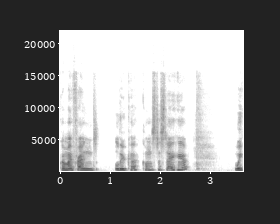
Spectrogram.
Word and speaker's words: Luke: And also it's spelled Luke, but because she's Dutch, it's pronounced Luca. So it's spelled L-U-K-E, but pronounced Luca.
